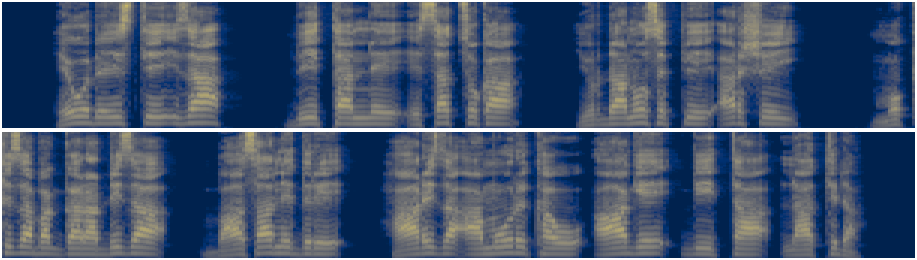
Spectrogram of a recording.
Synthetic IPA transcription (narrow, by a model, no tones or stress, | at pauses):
hɛwɔd̪ɛɪst̪ːɪɪzɐ | biːt̪ːɐnːɛɛsːɐt͡sːɔkɐ | jɔɾd̪aːno̞ːsɛpːɛɐɾʃɛj | mɔkːɪzɐbɐɡːɐɾɐd̪ɪzɐ | baːsanɛd̪ɪɾɛ | haːɾɪzɐʔɐmo̞ːɾɛkɐwɔaːɡɛbiːt̪ːaːlaːt̪ːɪd̪ɐ̰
